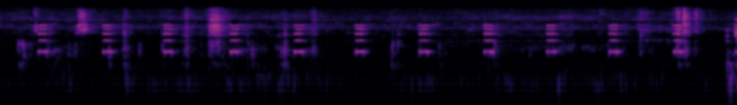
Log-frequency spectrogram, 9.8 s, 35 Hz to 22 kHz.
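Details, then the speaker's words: Regular pulse oximeter beeps at about 71 per minute with soft room noise during simulated anesthesia induction for gallbladder surgery; patient premedicated, taking slow deep breaths; finger oxygenation monitor. "I've got another monitor that's gonna slip onto your finger here this measure is your oxygenation"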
